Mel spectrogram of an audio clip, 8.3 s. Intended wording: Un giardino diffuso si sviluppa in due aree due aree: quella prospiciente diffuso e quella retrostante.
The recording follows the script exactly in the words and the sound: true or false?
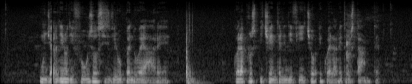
false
